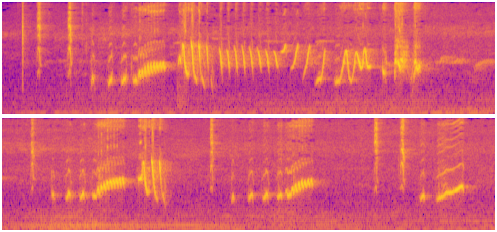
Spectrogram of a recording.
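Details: White-rumped shama singing as a training lure for a contest-ready bird: varied loud whistled phrases, rising slurred notes and rapid trilled bursts, some clear ringing notes, delivered in repeated bursts with short pauses.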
